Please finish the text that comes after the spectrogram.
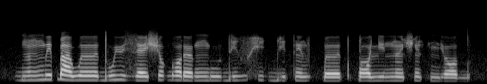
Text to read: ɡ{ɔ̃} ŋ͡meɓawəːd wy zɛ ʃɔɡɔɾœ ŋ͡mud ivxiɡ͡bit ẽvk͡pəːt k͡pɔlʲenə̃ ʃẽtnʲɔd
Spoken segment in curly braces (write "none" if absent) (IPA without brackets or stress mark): ə̃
